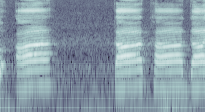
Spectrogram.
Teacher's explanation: इनका उच्चारण स्थान कंठ से होता है और वर्ग का नाम है कंठ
